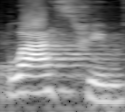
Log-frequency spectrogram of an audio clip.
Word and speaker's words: Blaspheme: Blaspheme? Am I saying it right? – Yeah. – Oh, so I said it wrong one time, so my mother told me the other way. Blaspheme.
